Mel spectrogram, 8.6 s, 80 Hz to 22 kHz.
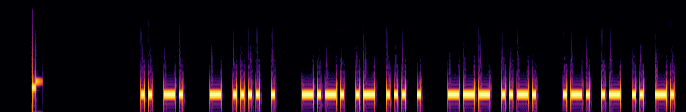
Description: Morse code, heard as a keyed tone, about 25 wpm, 700 Hz. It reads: IN THE CASE OF RAIN
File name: practice / 25wpm / Sentences with 4-Word Phrases - 25wpm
